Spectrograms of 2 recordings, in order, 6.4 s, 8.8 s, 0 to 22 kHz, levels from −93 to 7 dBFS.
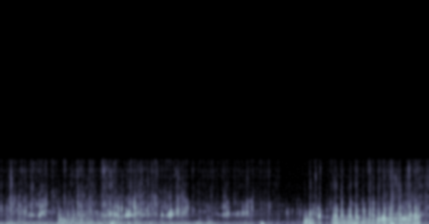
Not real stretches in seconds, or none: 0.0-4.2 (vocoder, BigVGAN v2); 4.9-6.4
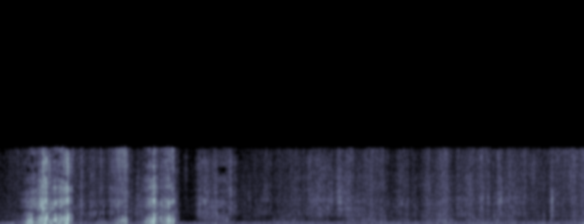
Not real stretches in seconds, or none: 1.4-1.9 (vocoder, BigVGAN v2)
